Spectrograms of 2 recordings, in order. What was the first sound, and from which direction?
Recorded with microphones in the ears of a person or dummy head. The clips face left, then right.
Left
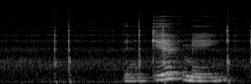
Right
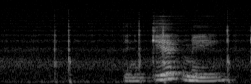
A woman speaking, centre (ahead or behind).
